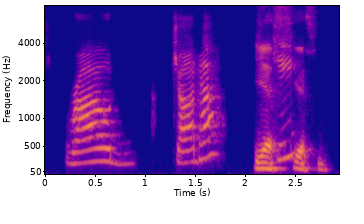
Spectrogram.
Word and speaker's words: Rao Jodha: Actually, I'm probably going to get the guy's name wrong. Rao Jodha Yes, Ji?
